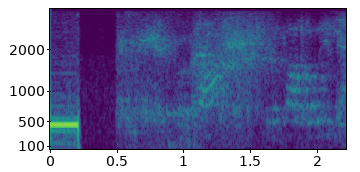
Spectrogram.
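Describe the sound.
One short busy-signal tone sounds after a dropped phone call. Then comes a brief silence, followed by a faint voice talking over the line.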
